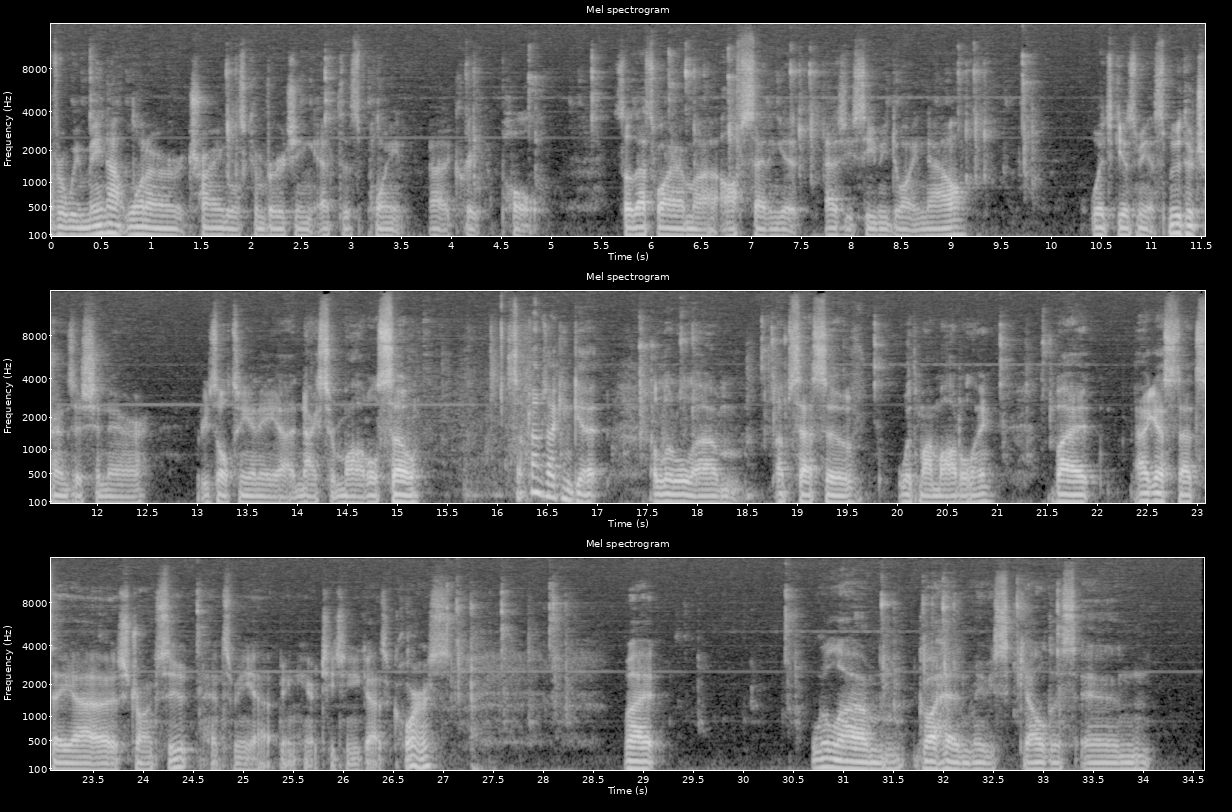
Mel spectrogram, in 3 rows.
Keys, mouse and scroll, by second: 0.2 click, 0.4 shift+click, 0.9 click, 1.7 j, 2.5 click, 2.7 shift+click, 3.2 click, 4.1 j, 4.7 j, 5.2 click, 5.4 shift+click, 6.1 click, 6.2 ctrl+click, 6.3 ctrl+x, 6.7 1, 7.1 click, 7.3 g, 7.5 g, 8.3 click, 9.0 g, 9.2 g, 9.5 click, 9.7 Tab, 10.0 scroll down 1, 10.3 middle click, 11.4 scroll down 1, 12.1 middle click, 13.2 scroll, 13.2 scroll down 1, 13.5 middle click, 14.4-17.4 scroll down 1, 17.8 KP_1, 18.7 alt+z, 19.3 click, 19.7 shift+click, 19.8 shift+middle click, 21.0 shift+middle click, 21.1 shift+middle click, 21.4 q, 23.5 click, 24.5-26.6 shift+drag, 27.0 alt+click, 27.1 alt+z, 27.4 scroll down 2, 27.7 shift+middle click, 28.1 alt+a, 28.3 middle click, 29.3 click, 29.8 middle click, 30.1-30.4 scroll up 1, 30.4 Tab, 30.6-31.4 scroll down 1, 31.4-32.7 typing.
